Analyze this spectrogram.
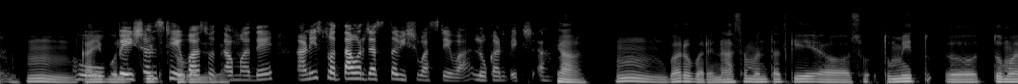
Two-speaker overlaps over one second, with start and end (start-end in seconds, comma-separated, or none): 0.8-2.4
